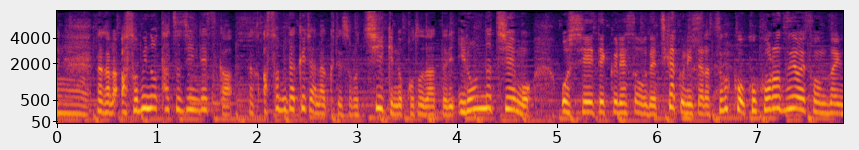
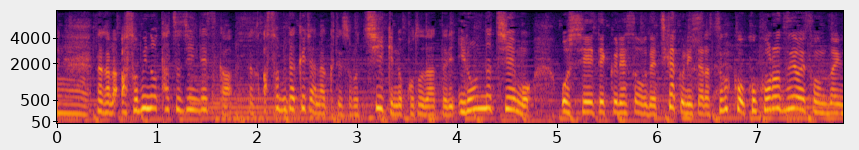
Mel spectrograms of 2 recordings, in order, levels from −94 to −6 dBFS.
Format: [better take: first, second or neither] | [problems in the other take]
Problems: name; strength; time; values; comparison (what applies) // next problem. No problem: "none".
first | background sound (Bowed string instrument); 17 dB below the speech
